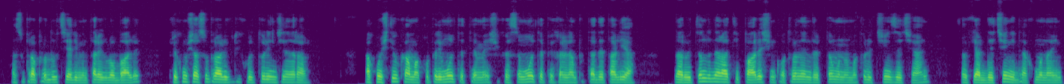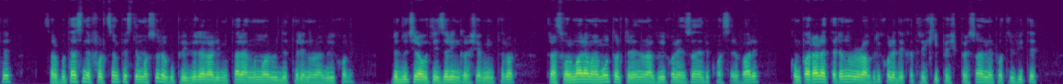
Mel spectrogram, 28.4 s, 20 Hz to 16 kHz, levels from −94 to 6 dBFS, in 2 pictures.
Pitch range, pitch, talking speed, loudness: 110-120 Hz, 115 Hz, 170 wpm, -21 LUFS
